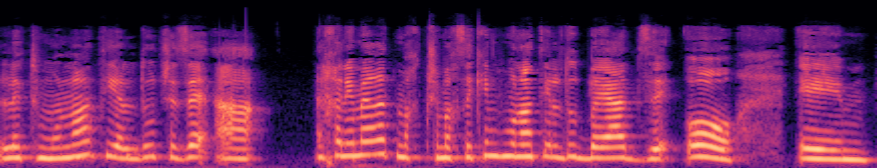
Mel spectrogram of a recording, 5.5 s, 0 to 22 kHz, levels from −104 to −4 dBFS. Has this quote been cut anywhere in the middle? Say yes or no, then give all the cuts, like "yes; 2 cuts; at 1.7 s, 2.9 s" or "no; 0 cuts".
no; 0 cuts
